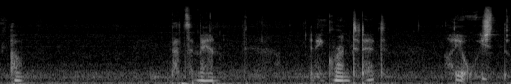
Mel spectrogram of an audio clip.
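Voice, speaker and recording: A whisper at a moderate pace, with noticeable background noise. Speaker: ASMR creator, book reader. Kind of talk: book reading aloud with character voices. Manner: soft-spoken, whispery, casual, chatty.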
